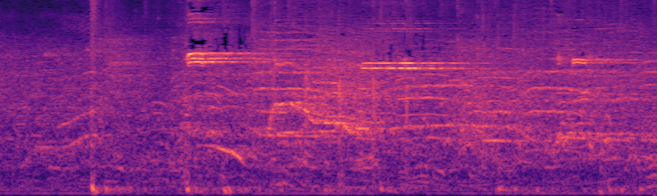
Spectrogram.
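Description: A volleyball is smacked hard.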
